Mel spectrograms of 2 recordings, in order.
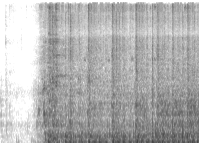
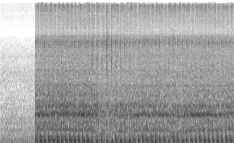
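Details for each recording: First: Honda GX-series small engine after sealing a large intake air leak that caused hard starting and rough running: silence, then catches at once on choke and settles into a steady, even run; normal start. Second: Honda GX small engine that starts hard and runs rough, brake clean sprayed around the carburetor-to-head gaskets and plastic plate: single cylinder chugs unevenly, stumbles and dies; a vacuum leak at that mating surface.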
